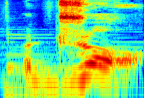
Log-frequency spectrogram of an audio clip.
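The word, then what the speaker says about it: drew: আর একটা ওয়ার্ড ধরো, ড্র, আঁকা। এর পাস্ট টেন্স কি, আমরা কি উচ্চারণ করি? D-R-E-W, আমরা নরমালি বলি যে ড্রিউ। ড্র, ড্রিউ, ড্রন, that's wrong, it's ড্রু।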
